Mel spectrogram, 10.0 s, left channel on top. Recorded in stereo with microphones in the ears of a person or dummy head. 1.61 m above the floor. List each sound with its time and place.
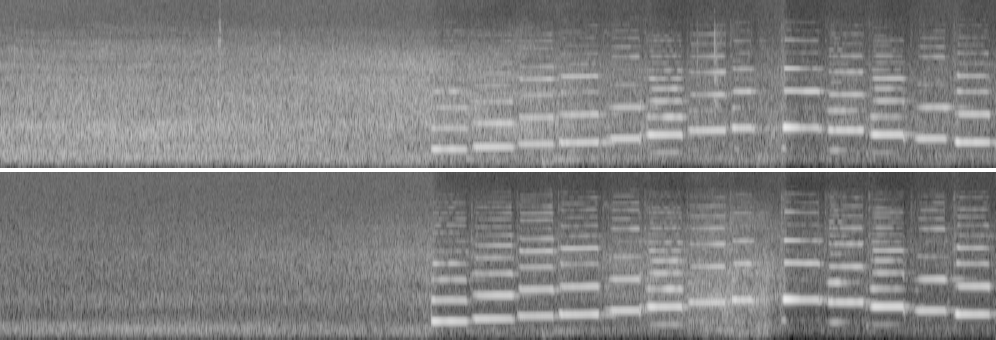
4.3 s a flute: 10° right (ahead or behind), 0.7 m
